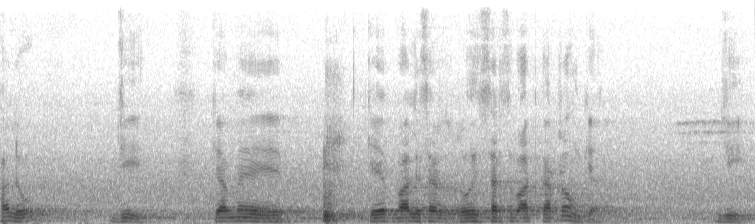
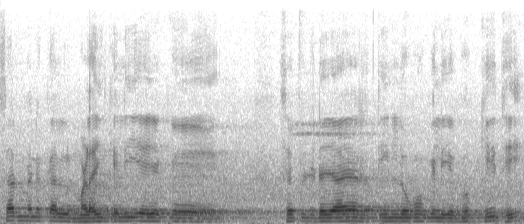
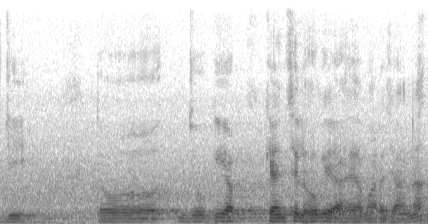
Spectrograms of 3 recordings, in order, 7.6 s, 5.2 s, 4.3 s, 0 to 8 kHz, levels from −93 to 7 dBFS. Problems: constant background noise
